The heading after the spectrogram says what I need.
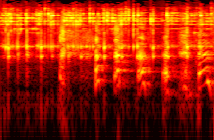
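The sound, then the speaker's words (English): A small jingle bell shakes in bright, continuous high tinkling, with laughter mixed in throughout. “the lamest jingle bell ever, right there.”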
